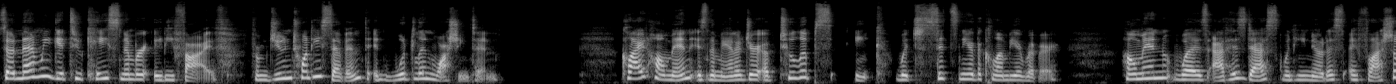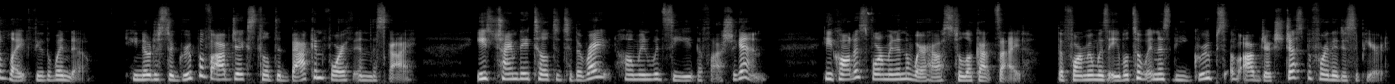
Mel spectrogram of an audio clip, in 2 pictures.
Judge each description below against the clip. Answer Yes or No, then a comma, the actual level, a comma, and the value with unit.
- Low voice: No, high, 235 Hz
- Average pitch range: No, wide, 5.7 semitones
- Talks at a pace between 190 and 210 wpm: Yes, average, 200 wpm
